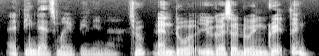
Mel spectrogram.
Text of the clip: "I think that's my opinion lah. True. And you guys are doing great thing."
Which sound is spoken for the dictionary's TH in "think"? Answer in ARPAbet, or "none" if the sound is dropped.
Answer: T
